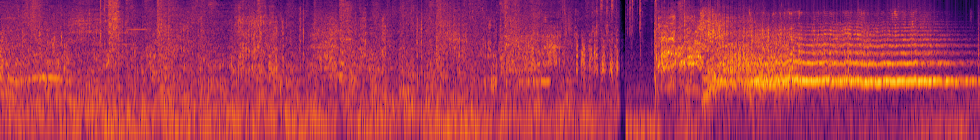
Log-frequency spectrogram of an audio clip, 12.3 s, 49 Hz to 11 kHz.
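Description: Loud clattering, crashing noise gives way after a brief gap to the steady, piercing tone of a crab alarm, a single sustained buzzing pitch with bright overtones that blares unbroken until the end; it goes off about every 6 or 7 minutes.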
